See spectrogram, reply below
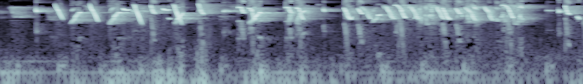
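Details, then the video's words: Saffron finch singing on a farm in Brazil: a continuous, busy chatter of high, quick downslurred chirps and trills with barely any pause. "canário da terra na minha roça"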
